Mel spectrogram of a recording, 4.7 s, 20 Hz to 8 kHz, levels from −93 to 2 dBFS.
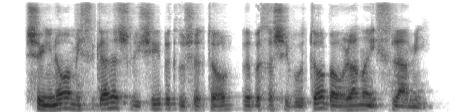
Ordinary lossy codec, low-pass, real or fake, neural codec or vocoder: AAC, 32 kbps; 7.2 kHz; fake; codec, 16 kHz, 6 kbps, DAC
